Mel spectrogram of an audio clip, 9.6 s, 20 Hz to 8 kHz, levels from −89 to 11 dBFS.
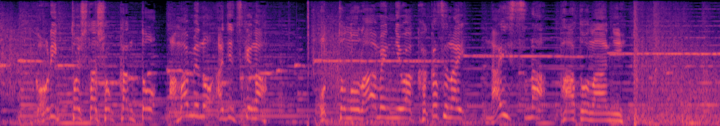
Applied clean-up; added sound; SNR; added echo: none; Explosion; 12 dB; none.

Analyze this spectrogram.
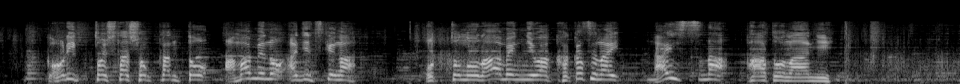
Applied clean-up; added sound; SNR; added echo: neural separator model SepFormer DNS4.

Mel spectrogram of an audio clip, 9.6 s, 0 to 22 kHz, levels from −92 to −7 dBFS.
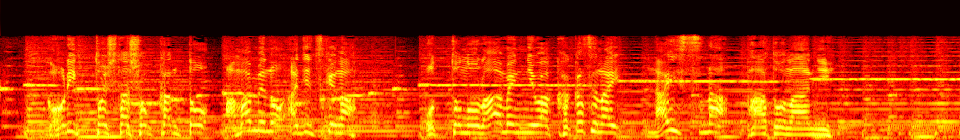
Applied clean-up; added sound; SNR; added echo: none; none; none; none.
